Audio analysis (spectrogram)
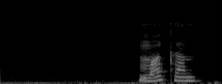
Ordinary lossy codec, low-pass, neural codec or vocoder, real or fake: none; none; none; real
